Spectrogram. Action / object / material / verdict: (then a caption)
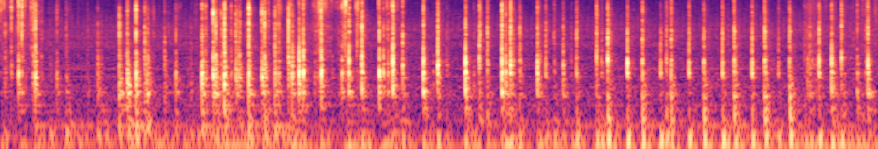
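tap / plastic gallon bottle of water / plastic / none. A large, ridged, clear plastic one-gallon water bottle, full and capped, is tapped and drummed on its side with fingertips and nails. The result is a steady stream of quick, light taps, each a short, dull thud with a bright clicky edge that dies away almost at once.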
